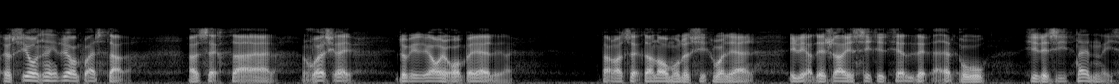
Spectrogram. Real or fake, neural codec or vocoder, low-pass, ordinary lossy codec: fake; autoencoder, 22.05 kHz, a latent of 192 numbers a frame, VITS, trained on many speakers; 5.4 kHz; none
